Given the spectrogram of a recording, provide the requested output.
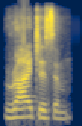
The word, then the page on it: rightism: Indian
